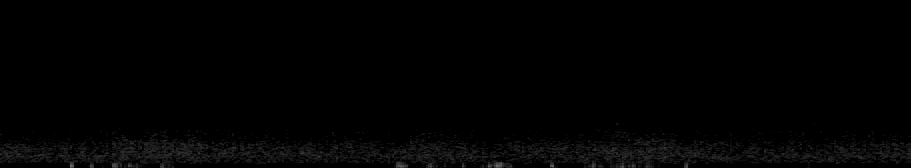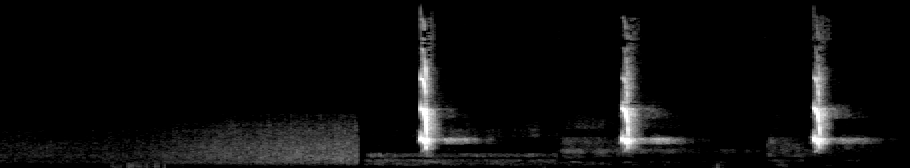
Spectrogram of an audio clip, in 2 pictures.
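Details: A yellow-bellied marmot near alpine Williams Lake in the Sangre de Cristo mountains gives three sharp, high alarm whistles about a second and a half apart after a long silence, standing on alert.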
